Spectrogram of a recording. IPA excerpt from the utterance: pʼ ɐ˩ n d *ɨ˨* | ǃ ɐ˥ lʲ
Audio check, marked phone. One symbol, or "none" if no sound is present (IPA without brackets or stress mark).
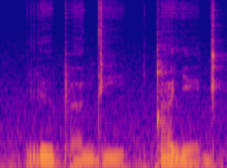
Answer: i˨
